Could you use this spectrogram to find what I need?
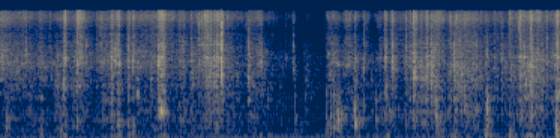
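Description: Paper and packaging rustle.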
